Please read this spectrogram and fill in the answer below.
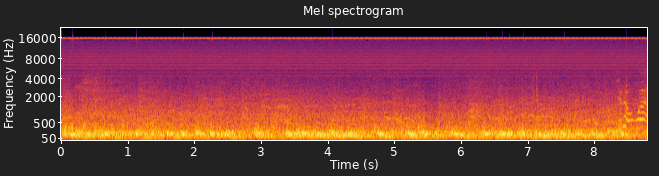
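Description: Marching band drums playing loud and low, a dense pulsing rumble of percussion with little above it.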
